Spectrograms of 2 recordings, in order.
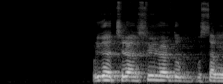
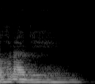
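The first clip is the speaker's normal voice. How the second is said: mother's lament, low and very soft; imitated tearful prayer; 6 semitones lower, 10 dB quieter than usual. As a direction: plead quietly to God as a weary mother, without real sobbing. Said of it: "엄마는 울면서". (엄마의 울음 섞인 기도를 나직이 흉내)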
